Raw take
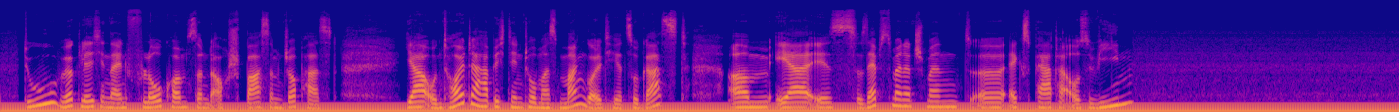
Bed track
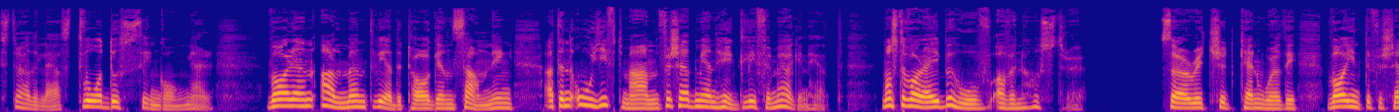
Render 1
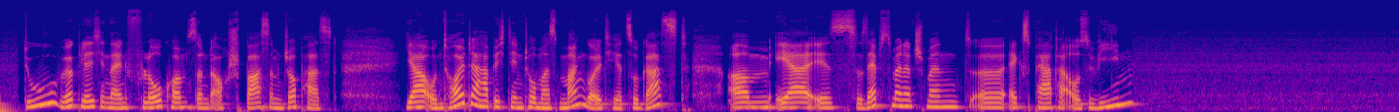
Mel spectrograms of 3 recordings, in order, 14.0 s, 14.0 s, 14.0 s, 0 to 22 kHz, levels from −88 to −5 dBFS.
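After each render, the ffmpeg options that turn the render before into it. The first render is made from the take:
-af "bandreject=f=60:t=h:w=6,bandreject=f=120:t=h:w=6,bandreject=f=180:t=h:w=6,bandreject=f=240:t=h:w=6,bandreject=f=300:t=h:w=6"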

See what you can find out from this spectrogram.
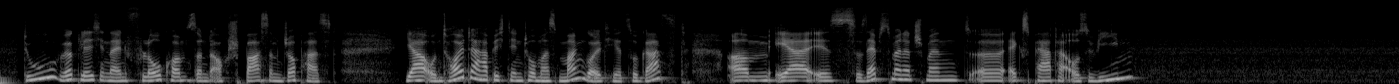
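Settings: -filter_complex "[0:a]asettb=1/sr,asplit=3[a][b][c];[a]atrim=end=6.004[d];[b]atrim=start=6:end=7.4,asetpts=PTS-STARTPTS,afade=t=in:d=0.004:c=qsin,afade=t=out:st=1.396:d=0.004:c=qsin,acrossover=split=4100[e][f];[f]acompressor=threshold=-56dB:ratio=4:attack=1:release=60[g];[e][g]amix=inputs=2:normalize=0[h];[c]atrim=start=7.396[i];[d][h]acrossfade=d=0.004:c1=hsin:c2=qsin[j];[j][i]acrossfade=d=0.004:c1=qsin:c2=hsin"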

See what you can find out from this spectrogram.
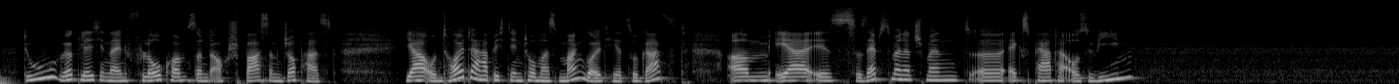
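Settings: -af "bandreject=f=2.8k:w=9.6,adynamicequalizer=threshold=0.00794:dfrequency=1800:dqfactor=0.7:tfrequency=1800:tqfactor=0.7:attack=5:release=100:ratio=0.375:range=2:mode=cutabove:tftype=highshelf"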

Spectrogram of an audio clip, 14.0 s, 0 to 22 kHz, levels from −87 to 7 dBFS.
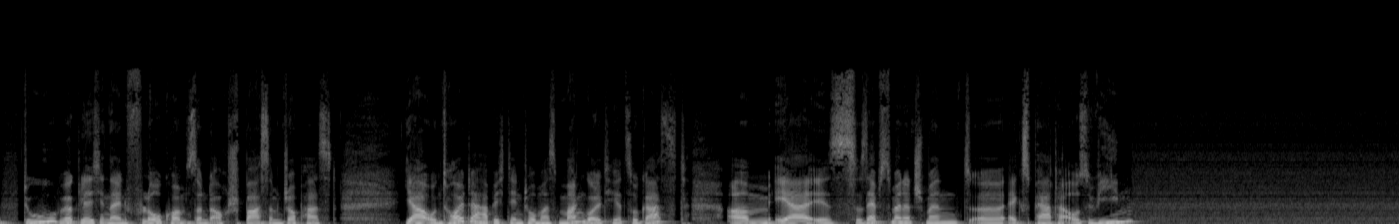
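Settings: -filter_complex "[0:a]asettb=1/sr,asplit=3[a][b][c];[a]atrim=end=4.554[d];[b]atrim=start=4.55:end=5.59,asetpts=PTS-STARTPTS,afade=t=in:d=0.004:c=qsin,afade=t=out:st=1.036:d=0.004:c=qsin,highshelf=f=4.8k:g=-11[e];[c]atrim=start=5.586[f];[d][e]acrossfade=d=0.004:c1=hsin:c2=qsin[g];[g][f]acrossfade=d=0.004:c1=qsin:c2=hsin"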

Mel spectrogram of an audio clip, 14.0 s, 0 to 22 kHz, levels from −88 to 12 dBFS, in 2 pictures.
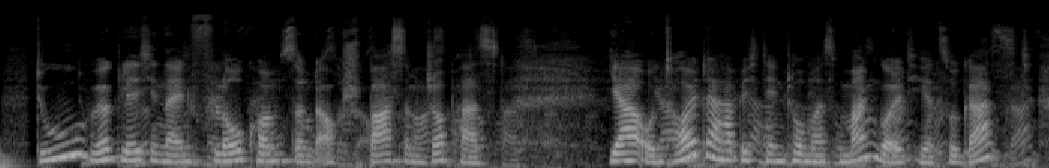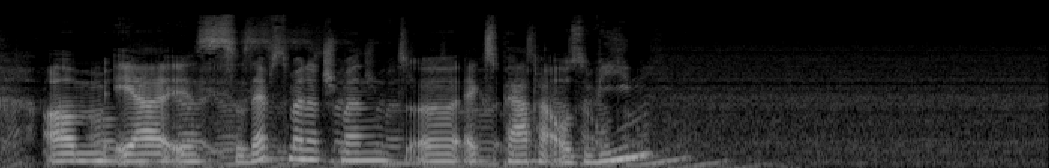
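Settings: -filter_complex "[0:a]asplit=2[a][b];[b]adelay=22,volume=-10.5dB[c];[a][c]amix=inputs=2:normalize=0,asplit=5[d][e][f][g][h];[e]adelay=273,afreqshift=-69,volume=-15.5dB[i];[f]adelay=546,afreqshift=-138,volume=-22.6dB[j];[g]adelay=819,afreqshift=-207,volume=-29.8dB[k];[h]adelay=1092,afreqshift=-276,volume=-36.9dB[l];[d][i][j][k][l]amix=inputs=5:normalize=0"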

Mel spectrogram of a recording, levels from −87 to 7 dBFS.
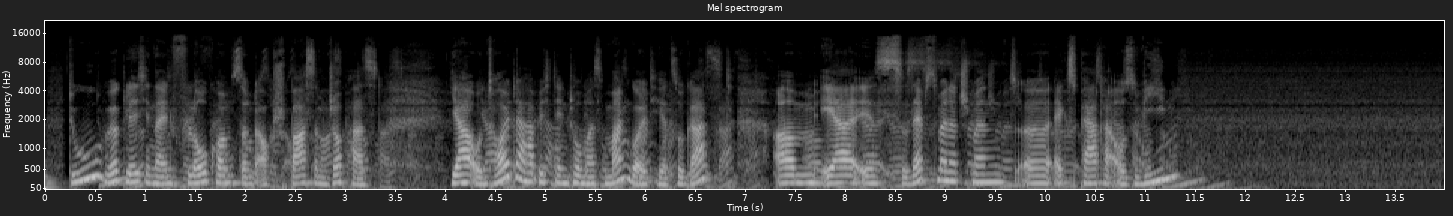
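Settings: -af "volume=5dB"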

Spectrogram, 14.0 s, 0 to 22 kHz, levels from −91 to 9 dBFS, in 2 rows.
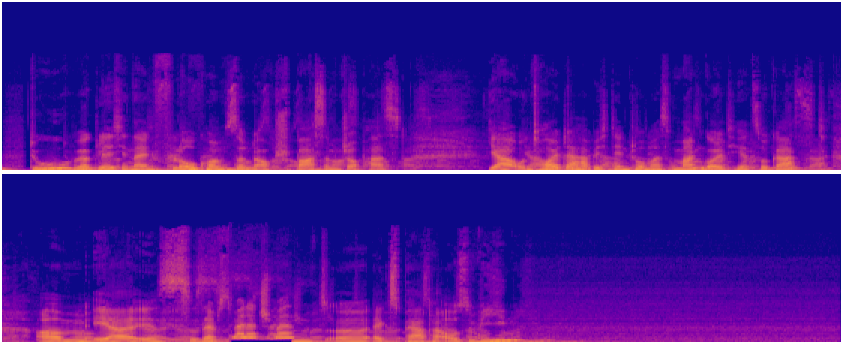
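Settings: -filter_complex "[0:a]asettb=1/sr,asplit=3[a][b][c];[a]atrim=end=1.554[d];[b]atrim=start=1.55:end=2.13,asetpts=PTS-STARTPTS,afade=t=in:d=0.004:c=qsin,afade=t=out:st=0.576:d=0.004:c=qsin,equalizer=f=240:w=2.3:g=11.5[e];[c]atrim=start=2.126[f];[d][e]acrossfade=d=0.004:c1=hsin:c2=qsin[g];[g][f]acrossfade=d=0.004:c1=qsin:c2=hsin,asettb=1/sr,asplit=3[h][i][j];[h]atrim=end=2.824[k];[i]atrim=start=2.82:end=4.38,asetpts=PTS-STARTPTS,afade=t=in:d=0.004:c=qsin,afade=t=out:st=1.556:d=0.004:c=qsin,lowshelf=f=460:g=-7.5[l];[j]atrim=start=4.376[m];[k][l]acrossfade=d=0.004:c1=hsin:c2=qsin[n];[n][m]acrossfade=d=0.004:c1=qsin:c2=hsin,asplit=3[o][p][q];[o]afade=t=out:st=8.88:d=0.02[r];[p]afreqshift=470,afade=t=in:st=8.88:d=0.02,afade=t=out:st=9.41:d=0.02[s];[q]afade=t=in:st=9.41:d=0.02[t];[r][s][t]amix=inputs=3:normalize=0"

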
